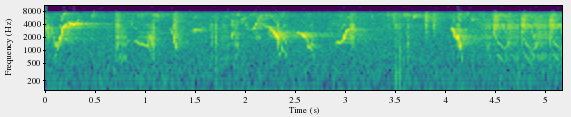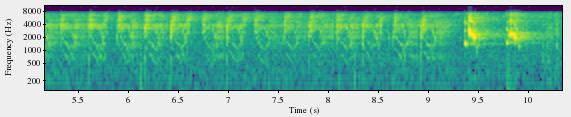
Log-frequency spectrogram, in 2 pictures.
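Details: Courting lyrebird in Dandenong Ranges National Park mimicking blaster shots: loud descending zaps and whistled swoops open the sequence, then a fast buzzy rattle of repeated high clicks, closing with two bright sweeping pew-like calls.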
